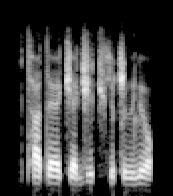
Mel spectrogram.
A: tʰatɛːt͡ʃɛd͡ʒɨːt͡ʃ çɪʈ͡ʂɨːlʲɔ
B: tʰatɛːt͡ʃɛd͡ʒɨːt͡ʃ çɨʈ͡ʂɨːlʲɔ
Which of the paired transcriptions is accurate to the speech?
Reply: B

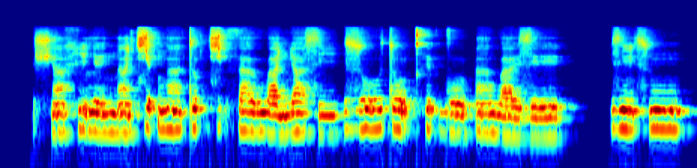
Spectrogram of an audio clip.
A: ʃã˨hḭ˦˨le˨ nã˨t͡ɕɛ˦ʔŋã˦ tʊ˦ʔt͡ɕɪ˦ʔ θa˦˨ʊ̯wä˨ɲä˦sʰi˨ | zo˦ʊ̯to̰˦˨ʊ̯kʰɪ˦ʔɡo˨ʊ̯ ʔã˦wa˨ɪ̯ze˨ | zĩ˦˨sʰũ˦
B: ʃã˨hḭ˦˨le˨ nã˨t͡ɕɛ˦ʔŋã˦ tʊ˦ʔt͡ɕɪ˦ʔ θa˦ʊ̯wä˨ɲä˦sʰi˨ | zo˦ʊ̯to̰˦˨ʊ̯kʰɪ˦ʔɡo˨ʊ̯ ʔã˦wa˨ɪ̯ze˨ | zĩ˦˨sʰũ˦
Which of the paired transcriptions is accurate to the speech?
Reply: B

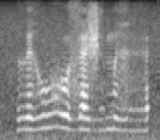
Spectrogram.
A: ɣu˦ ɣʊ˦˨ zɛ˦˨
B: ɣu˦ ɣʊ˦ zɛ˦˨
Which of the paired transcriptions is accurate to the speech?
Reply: A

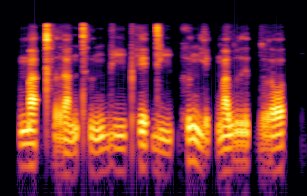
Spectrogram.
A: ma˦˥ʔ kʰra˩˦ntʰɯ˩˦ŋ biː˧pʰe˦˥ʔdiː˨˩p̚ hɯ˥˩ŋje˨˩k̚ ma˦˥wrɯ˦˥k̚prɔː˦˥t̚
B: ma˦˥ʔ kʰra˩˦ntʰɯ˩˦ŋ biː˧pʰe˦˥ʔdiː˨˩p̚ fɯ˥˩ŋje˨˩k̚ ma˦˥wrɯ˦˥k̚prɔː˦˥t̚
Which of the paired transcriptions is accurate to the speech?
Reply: A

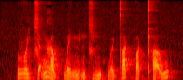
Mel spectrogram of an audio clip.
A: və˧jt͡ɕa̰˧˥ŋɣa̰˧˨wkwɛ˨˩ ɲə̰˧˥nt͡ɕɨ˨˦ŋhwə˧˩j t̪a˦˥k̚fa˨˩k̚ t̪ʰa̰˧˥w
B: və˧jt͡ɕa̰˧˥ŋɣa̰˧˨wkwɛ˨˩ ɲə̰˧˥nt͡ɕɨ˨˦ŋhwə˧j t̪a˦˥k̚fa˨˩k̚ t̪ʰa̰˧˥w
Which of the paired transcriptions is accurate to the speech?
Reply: A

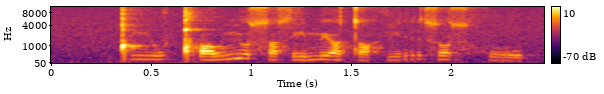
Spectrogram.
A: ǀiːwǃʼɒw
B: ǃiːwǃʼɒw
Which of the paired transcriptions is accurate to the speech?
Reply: B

